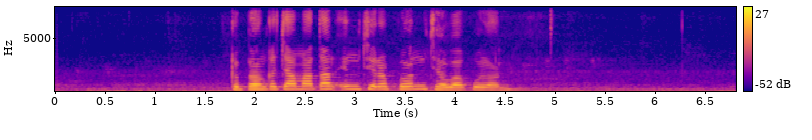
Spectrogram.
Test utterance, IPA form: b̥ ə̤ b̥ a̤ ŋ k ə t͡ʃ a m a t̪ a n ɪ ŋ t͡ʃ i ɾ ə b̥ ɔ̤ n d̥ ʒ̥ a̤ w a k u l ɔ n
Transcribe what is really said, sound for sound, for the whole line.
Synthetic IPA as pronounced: ɡ̥ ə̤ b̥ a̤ ŋ k ə t͡ʃ a m a t̪ a n ɪ ŋ t͡ʃ i ɾ ə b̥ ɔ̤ n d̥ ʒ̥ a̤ w a k u l ɔ n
